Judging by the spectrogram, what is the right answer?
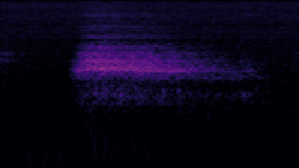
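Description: A single deep breath drawn in over about a second, close and soft, rising then fading into quiet room tone, with no talking.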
